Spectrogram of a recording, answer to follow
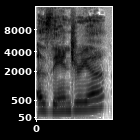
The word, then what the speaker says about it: Axandria: Vibe so um yeah aandrea that's my name that's how you pronounce it if anyone's confused out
